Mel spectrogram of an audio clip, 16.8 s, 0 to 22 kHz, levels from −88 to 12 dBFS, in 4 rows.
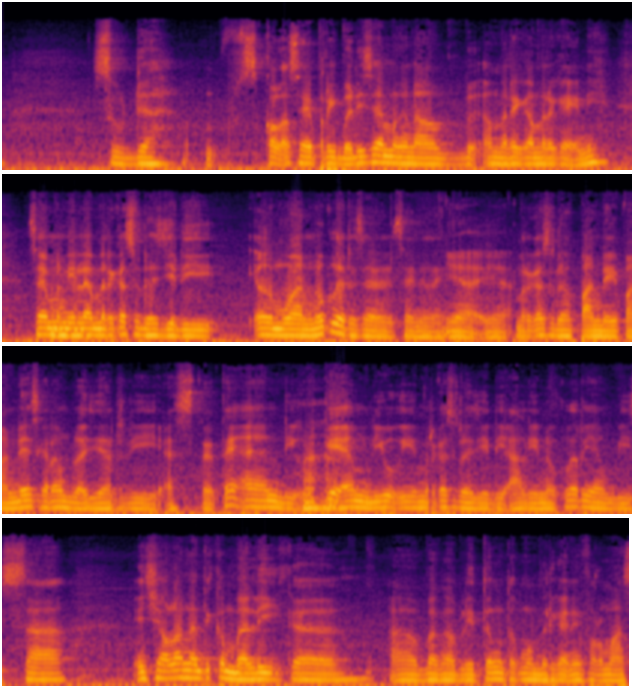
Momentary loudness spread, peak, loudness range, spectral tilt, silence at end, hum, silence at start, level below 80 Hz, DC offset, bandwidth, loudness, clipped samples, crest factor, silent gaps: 9 LU; 0 dBFS; 3 LU; -6.5 dB/octave; 0 s; none; 0 s; -26 dBFS; 3%; 13.5 kHz; -11 LUFS; 0.3%; 10 dB; none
